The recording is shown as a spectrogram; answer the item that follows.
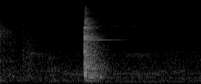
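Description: A single sharp metallic clink from a small metal rack fitting knocking against metal, about a second in, with a short high ring after it.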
